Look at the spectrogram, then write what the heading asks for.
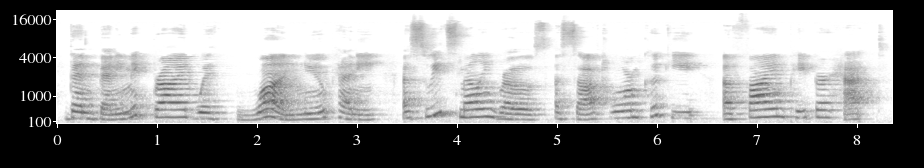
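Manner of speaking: bright, clear storybook reading for a class; patient storytime narration for young listeners; reading to children. Acted. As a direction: read it like a picture book to little kids. Teacher reads picture book aloud.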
